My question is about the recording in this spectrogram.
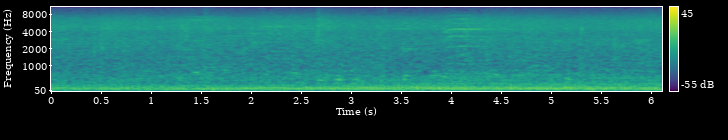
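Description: Steady low outdoor rumble with faint background voices, and a brief high chirp about four seconds in.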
